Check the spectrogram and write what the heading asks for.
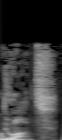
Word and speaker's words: nuance: 이거 어떻게 발음하면 좋을까요? – nuance. – nuance. nuance. 그쵸? 뉘앙스. 어허, 뉘앙스. nuance. 한국말로 뉘앙스.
